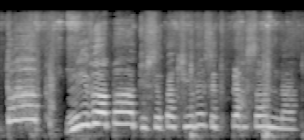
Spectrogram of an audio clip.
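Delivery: warning friends. Retold or imitated. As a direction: shout him off her like alarmed friends. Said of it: "qui ont dit".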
